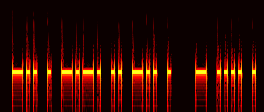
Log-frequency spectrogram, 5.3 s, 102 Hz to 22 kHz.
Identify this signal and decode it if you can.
Morse code, heard as a keyed tone, about 17 wpm, 700 Hz. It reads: DECIDE THE
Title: Sentences from Top 1600 Words 17wpm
